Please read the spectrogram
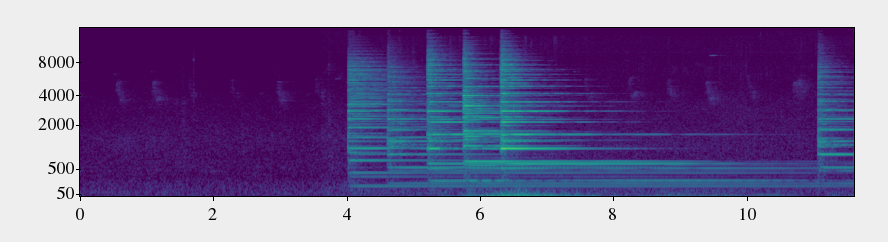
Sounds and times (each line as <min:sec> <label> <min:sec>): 0:03.9 angelus rings (church) 0:11.6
